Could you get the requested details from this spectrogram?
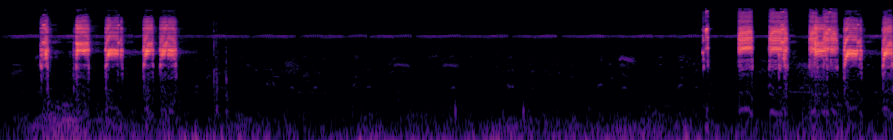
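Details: Kala teetar, the black francolin, calls twice: a phrase of four grating notes, a long quiet pause of about six seconds, then a longer series of six rapid harsh rasps, with a faint steady high tone throughout.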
